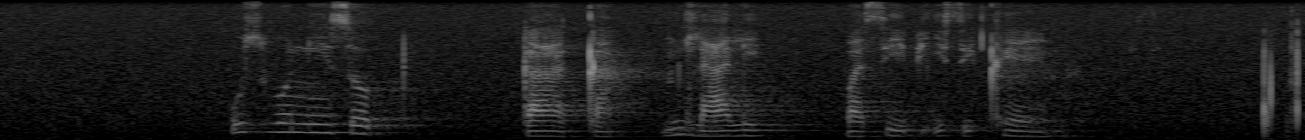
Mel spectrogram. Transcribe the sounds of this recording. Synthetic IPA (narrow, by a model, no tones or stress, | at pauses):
usiɓonisɔ | ɡ̥ʱaǃa | m̩ɮali | wasiɓḭʔisiǃʰɛːmaa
